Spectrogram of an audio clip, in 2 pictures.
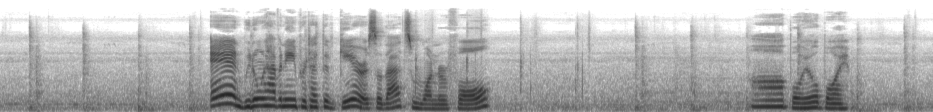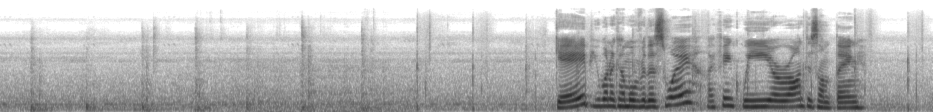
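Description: Footsteps tread softly on a metal walkway.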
